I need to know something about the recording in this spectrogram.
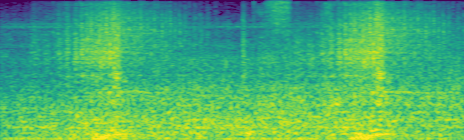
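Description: An engine cranks in two labored, grinding bursts over steady mechanical noise but never catches and runs, because its spark plug has been taken out; moderately loud, with no voices.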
